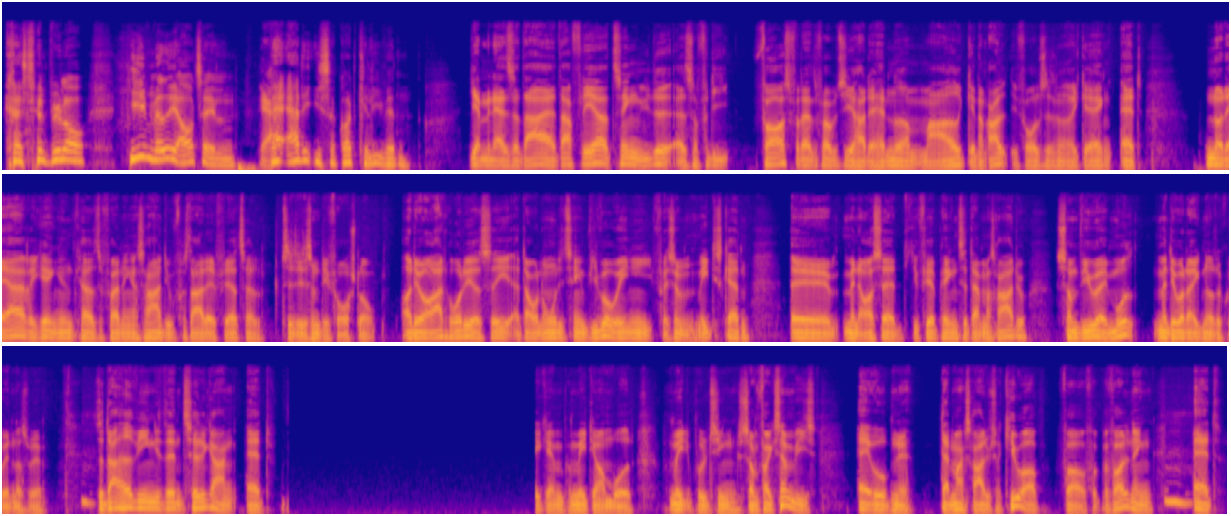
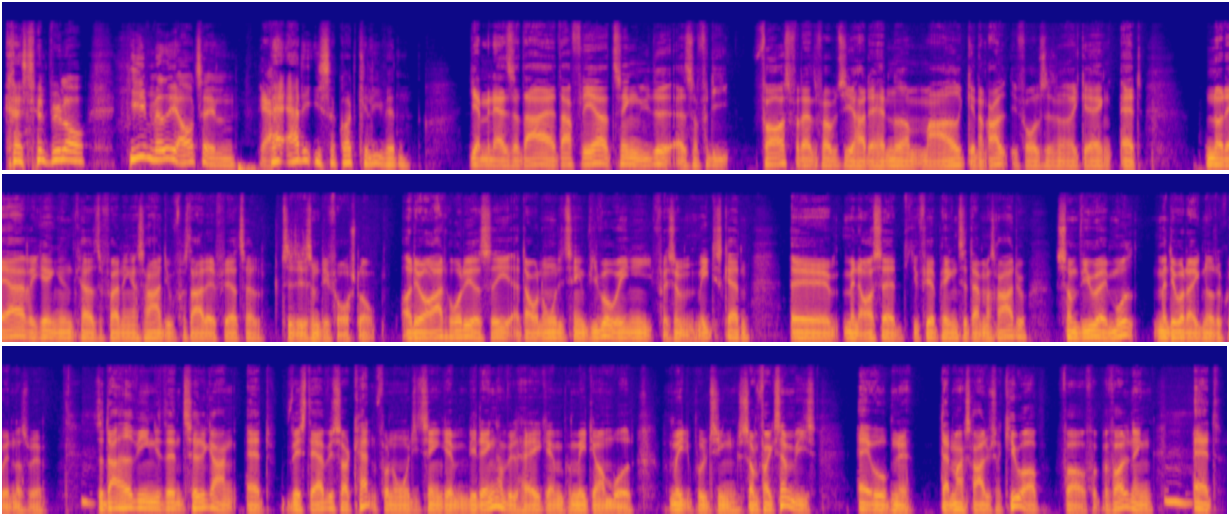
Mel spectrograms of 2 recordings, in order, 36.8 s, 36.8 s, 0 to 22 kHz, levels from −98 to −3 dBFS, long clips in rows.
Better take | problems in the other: second | audio cutting out; at 27 s for 2.5 s

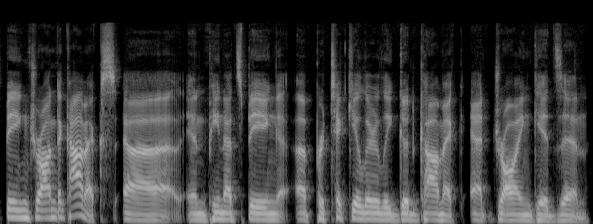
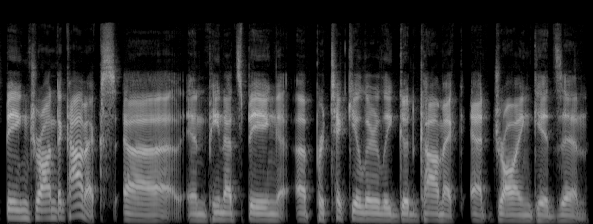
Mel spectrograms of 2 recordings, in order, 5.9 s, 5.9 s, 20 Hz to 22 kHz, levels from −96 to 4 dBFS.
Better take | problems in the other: first | thin; somewhat; fading below 300 Hz

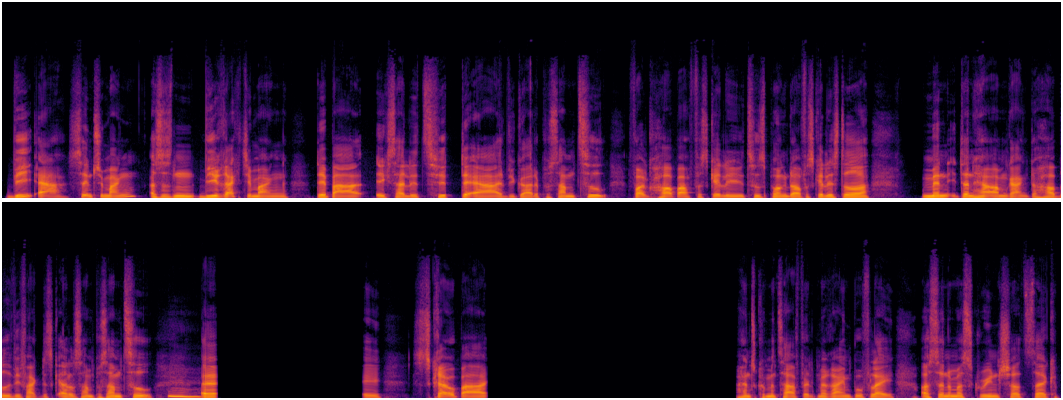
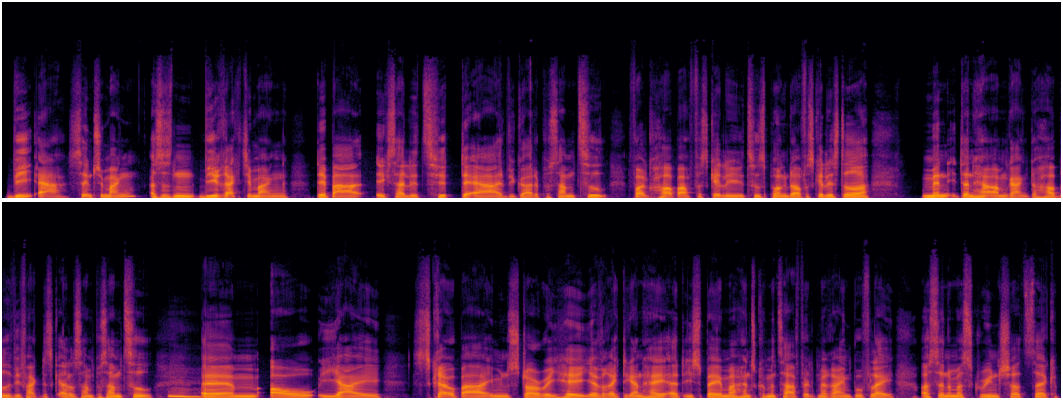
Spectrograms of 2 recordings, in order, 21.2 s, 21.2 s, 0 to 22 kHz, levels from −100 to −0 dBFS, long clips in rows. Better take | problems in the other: second | audio cutting out; at 13 s for 1.5 s and at 15 s for 2.5 s

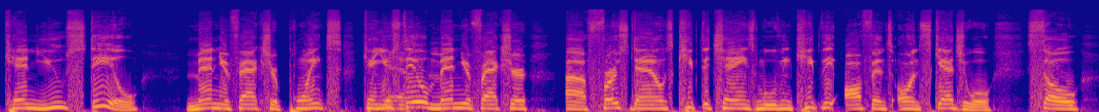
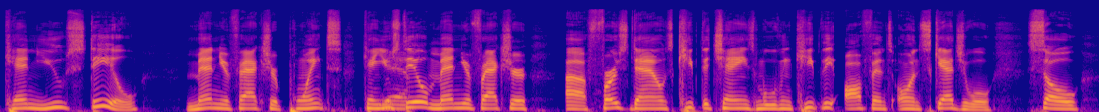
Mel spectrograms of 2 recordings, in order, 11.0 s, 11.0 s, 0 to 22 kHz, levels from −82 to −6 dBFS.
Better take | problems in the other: second | distortion; heavy; 6 dB below the speech

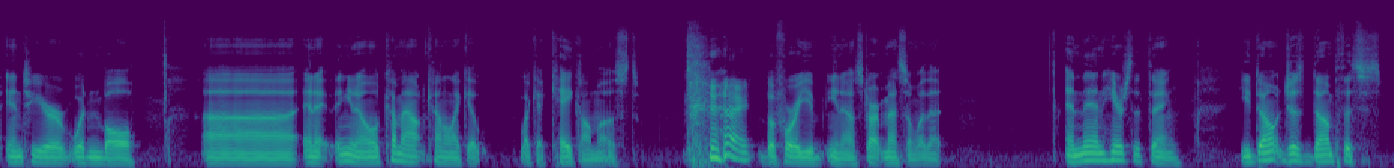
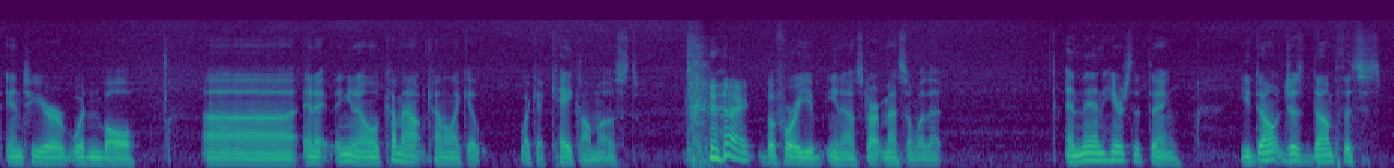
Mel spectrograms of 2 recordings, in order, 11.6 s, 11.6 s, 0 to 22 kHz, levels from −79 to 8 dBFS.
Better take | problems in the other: first | hiss; faint; throughout; 25 dB below the speech

